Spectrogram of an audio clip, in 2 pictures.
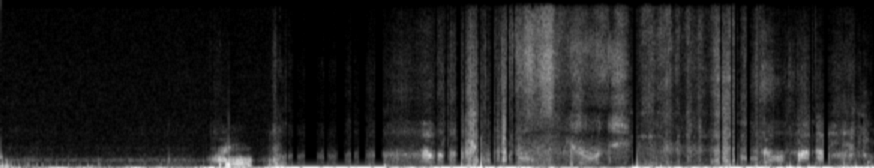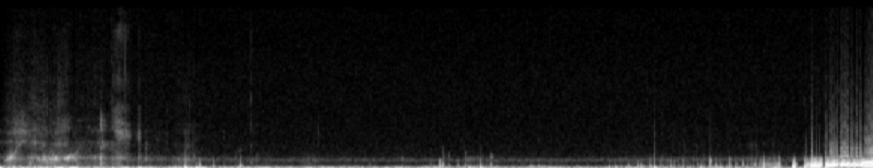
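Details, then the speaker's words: Gurgling and rumbling with irregular bubbling and squeaks over a steady hum, from an abdomen warmed under a blanket; borborygmi. ""जब मैं अपने पेट को कंबल से गर्म करता हूं, तो मेरा पेट जोर से कराहता है, इसलिए मैं इसे इस अवस्था में रिकॉर्ड करता हूं।""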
